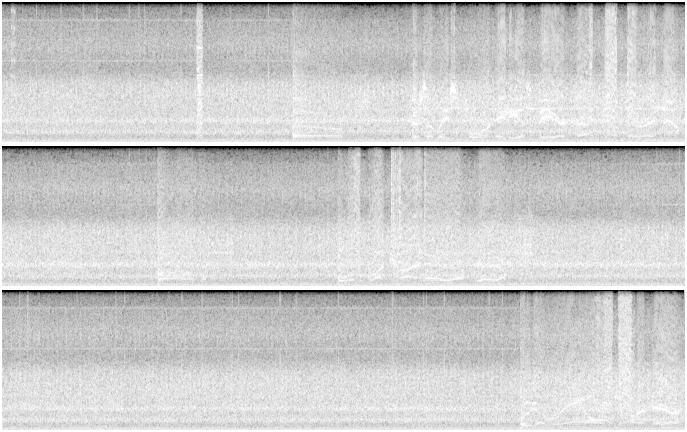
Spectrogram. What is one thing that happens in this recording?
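A small plane's propeller engine drones loudly and steadily.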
